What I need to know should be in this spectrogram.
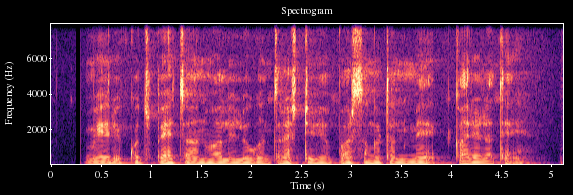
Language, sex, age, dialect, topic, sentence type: Hindi, male, 46-50, Marwari Dhudhari, banking, statement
